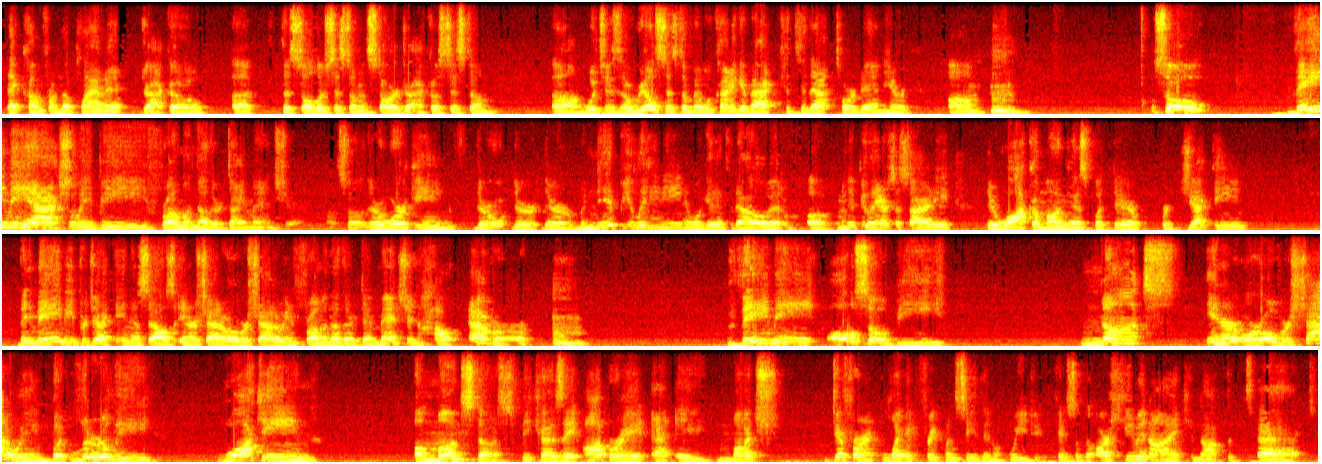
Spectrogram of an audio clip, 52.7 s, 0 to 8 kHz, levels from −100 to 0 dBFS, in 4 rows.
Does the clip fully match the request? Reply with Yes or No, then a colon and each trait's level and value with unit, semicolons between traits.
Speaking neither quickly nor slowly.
No: slow, 130 wpm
